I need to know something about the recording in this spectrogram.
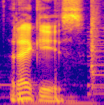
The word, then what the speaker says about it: Regis: Also of French origin is the name of one of the most beloved characters from the games, Regis, in Polish pronounced Regis.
